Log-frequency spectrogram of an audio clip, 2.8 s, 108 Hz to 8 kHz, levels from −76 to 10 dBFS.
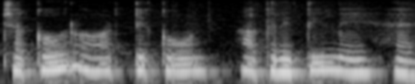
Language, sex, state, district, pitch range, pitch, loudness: Hindi, female, Goa, North and South Goa, 200-215 Hz, 205 Hz, -14 LUFS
